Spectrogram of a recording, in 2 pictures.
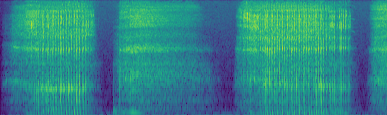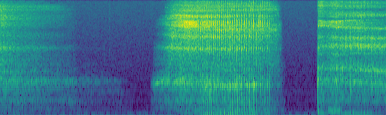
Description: A man snores sleeping sound effect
